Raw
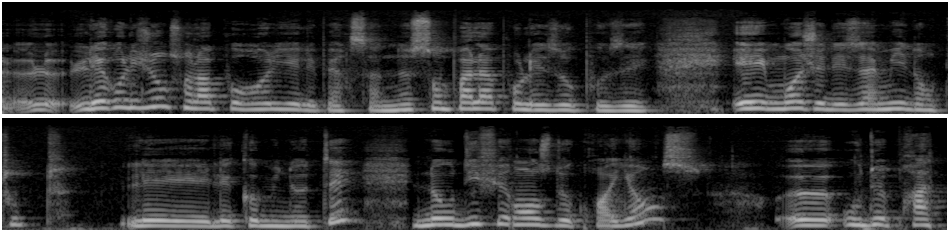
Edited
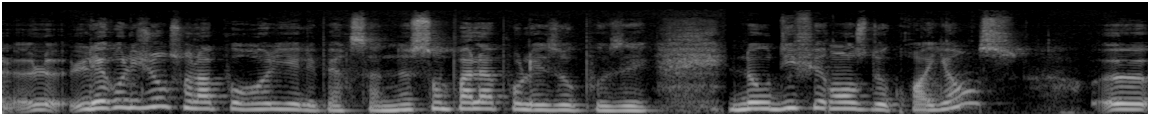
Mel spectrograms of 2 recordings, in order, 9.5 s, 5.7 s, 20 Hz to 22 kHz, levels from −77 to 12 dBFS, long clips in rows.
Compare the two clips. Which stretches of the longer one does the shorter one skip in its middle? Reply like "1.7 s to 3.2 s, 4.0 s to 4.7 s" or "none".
3.6 s to 6.8 s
